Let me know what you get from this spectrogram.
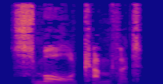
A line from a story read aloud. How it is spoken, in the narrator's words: snarled Kingsley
